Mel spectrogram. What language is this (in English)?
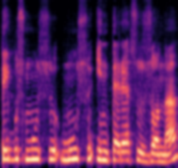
Lithuanian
